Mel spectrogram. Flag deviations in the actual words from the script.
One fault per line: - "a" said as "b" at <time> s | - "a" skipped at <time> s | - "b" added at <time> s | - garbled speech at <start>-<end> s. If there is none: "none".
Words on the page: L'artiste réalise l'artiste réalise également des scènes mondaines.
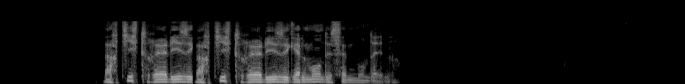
none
